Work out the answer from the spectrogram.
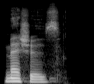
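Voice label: "measures", British English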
